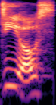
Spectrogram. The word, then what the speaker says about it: Dios: Amore de and then dios is actually two syllables combined together D E and O so you've got the letter D so you would pronounce that d e and then o as in host or most so we'd say dios and we'd put that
